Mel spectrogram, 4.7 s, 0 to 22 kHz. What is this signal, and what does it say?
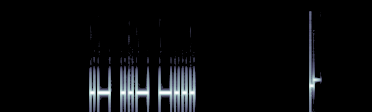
Morse code, heard as a keyed tone, about 25 wpm, 700 Hz. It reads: AUB
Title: All Cut Numbers - 3-Digit 25wpm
